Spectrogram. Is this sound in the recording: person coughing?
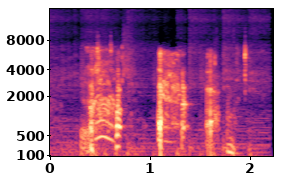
yes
